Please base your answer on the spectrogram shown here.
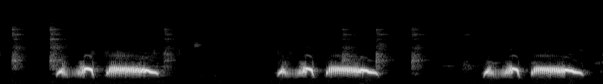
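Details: Decoy spotted dove calling to incite fighting: three even phrases about two seconds apart, each a quick stammered coo followed by a sustained downslurred coo, with soft clicking noises.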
